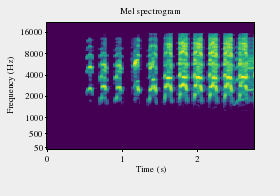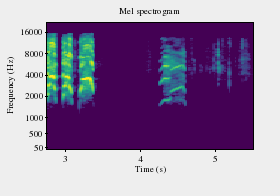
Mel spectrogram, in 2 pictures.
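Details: Ospreys on a nest in Western Finland, 5 August 2024, the elder chick attacking its sibling at fish delivery: an accelerating string of about fourteen shrill whistled notes, then a pause and a single rasping squeal.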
